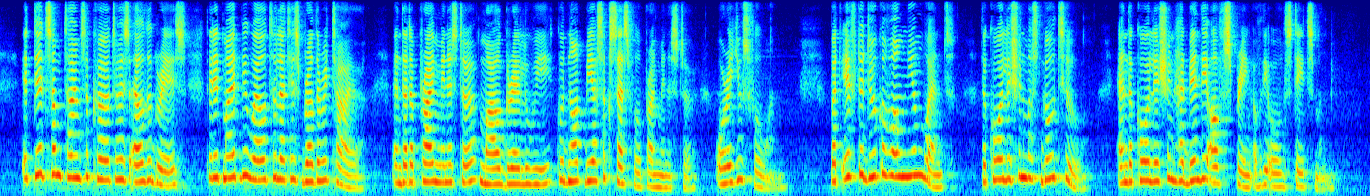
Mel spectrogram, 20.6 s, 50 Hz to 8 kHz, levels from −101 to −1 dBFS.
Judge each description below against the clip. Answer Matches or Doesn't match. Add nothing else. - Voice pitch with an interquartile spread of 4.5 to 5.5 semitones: Matches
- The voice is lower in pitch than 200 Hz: Doesn't match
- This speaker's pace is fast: Doesn't match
